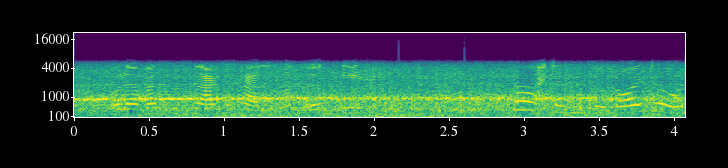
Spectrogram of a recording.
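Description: Busy outdoor street ambience: a steady low rumble with people's voices chattering close by and a thin steady high tone running underneath.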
